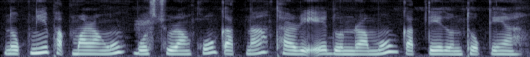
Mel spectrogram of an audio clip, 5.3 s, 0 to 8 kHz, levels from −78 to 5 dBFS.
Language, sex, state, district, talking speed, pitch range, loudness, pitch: Garo, female, Meghalaya, West Garo Hills, 90 wpm, 180-215 Hz, -15 LUFS, 185 Hz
